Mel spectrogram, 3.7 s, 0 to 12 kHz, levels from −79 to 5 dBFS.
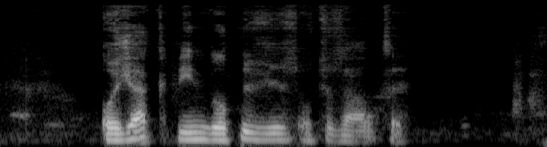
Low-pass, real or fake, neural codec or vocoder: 10.8 kHz; fake; codec, 44.1 kHz, 2.6 kbps, DAC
